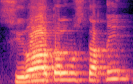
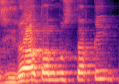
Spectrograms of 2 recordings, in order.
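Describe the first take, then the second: First: The first word begins with a plain s sound. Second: The first word begins with a z sound. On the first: "সিন দিয়েও পড়তে পারেন" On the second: "জা দিয়েও পড়তে পারেন"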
